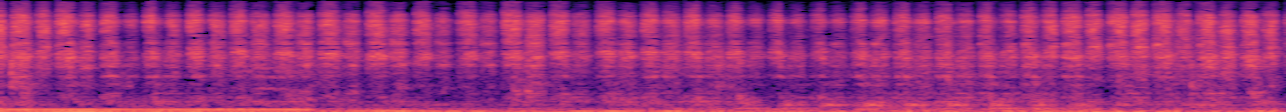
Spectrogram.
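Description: Hand file rasping over a vulcanite pipe stem in quick, even strokes.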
